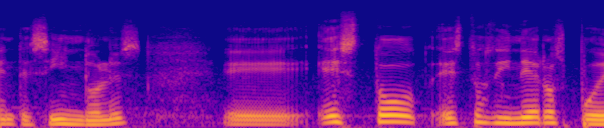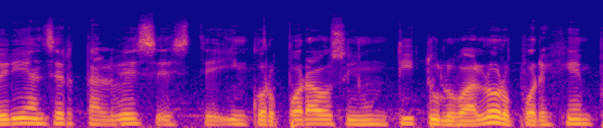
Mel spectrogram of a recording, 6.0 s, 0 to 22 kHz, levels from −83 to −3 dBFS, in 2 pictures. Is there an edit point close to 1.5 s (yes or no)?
no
